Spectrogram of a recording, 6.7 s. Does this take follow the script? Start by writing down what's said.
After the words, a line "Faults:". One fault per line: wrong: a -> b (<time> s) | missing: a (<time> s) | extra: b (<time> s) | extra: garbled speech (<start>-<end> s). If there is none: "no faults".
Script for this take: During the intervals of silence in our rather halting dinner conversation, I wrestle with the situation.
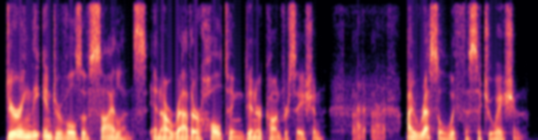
During the intervals of silence in our rather halting dinner conversation, I wrestle with the situation.
Faults:
no faults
